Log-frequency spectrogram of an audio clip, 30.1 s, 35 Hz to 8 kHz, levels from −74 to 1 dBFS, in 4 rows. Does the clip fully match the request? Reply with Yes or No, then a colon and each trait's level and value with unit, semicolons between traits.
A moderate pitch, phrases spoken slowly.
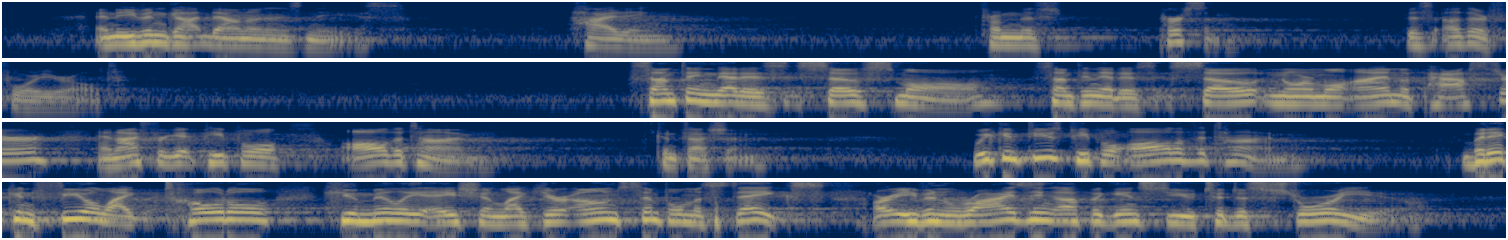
Yes: medium, 175 Hz; slow, 130 wpm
